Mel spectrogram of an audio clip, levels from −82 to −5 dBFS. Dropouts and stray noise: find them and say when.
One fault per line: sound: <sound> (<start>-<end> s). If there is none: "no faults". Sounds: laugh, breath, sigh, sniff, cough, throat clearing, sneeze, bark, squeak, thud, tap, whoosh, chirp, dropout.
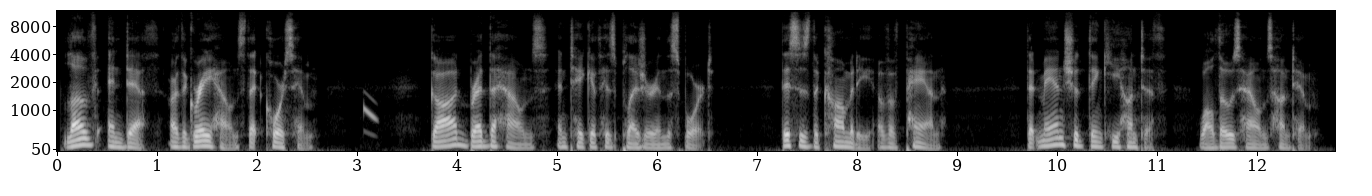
sound: chirp (3.1-3.2 s)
